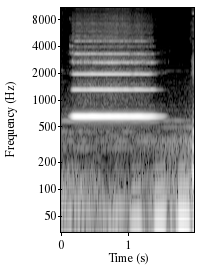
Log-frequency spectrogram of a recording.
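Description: Piccolo sounding one held low E with the tube fully covered, a steady note lasting about a second and a half that stops cleanly well before the end.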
